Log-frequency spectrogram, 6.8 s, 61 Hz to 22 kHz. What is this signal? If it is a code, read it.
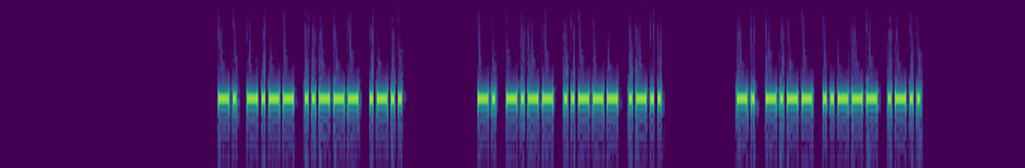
Morse code, heard as a keyed tone, about 49 wpm, 700 Hz. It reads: NY2L NY2L NY2L
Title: USA Call Signs - 4 Characters - Repeated 3x - 50wpm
